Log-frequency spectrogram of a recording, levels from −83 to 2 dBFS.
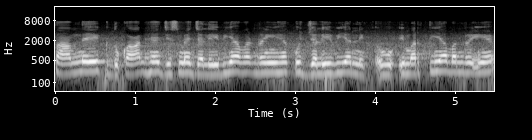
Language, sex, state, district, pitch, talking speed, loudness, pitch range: Hindi, female, Uttar Pradesh, Deoria, 210 Hz, 175 wpm, -13 LUFS, 195-220 Hz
